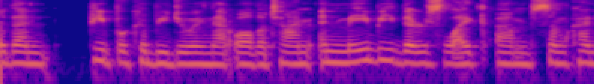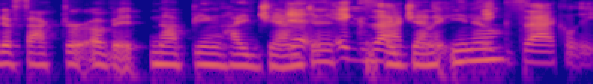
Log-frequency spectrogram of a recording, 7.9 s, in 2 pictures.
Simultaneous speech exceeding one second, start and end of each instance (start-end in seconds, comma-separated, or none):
5.9-7.4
